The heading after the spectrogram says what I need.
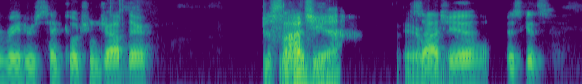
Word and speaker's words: Bisaccia: yeah, and pronounce the guy that took over for the Raiders head coaching job there. Bisaccia.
